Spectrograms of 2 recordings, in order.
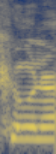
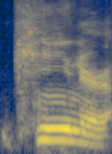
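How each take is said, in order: First: The name's vowel sounds like oo. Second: The name's vowel sounds like ee. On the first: The speaker calls it wrong. "everybody says Cooner" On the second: The speaker calls it right. "the last name is Keener though"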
